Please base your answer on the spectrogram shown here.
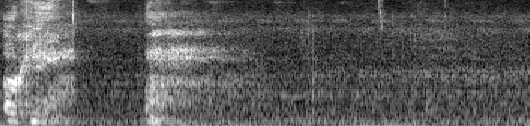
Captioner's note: stretching groans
